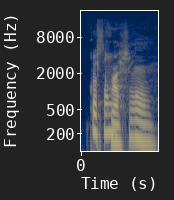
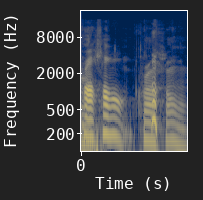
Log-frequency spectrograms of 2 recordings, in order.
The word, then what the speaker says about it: croissant: Croissant. Yeah. Croissant. Croissant. You have to like have that like nasally.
